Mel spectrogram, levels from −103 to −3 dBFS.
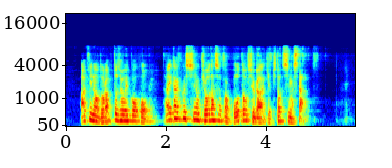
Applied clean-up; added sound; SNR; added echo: neural mask model DeepFilterNet 3.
